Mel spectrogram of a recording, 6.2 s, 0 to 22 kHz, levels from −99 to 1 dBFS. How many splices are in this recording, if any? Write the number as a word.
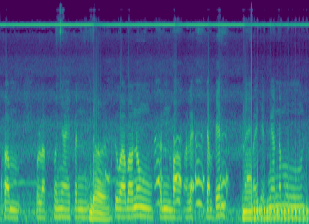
one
